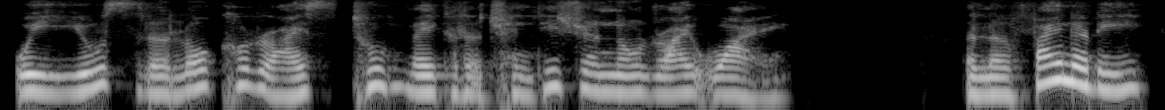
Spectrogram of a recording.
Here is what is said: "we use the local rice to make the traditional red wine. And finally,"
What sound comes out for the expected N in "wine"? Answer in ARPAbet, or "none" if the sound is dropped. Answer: none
